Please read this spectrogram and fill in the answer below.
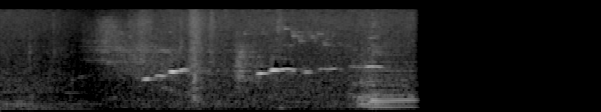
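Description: A few short, thin, whistled notes that rise in pitch, then a brief low pitched tone; the sound cuts off suddenly just after four seconds in.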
